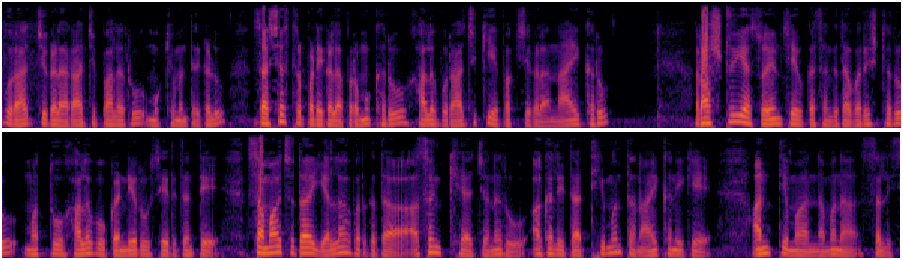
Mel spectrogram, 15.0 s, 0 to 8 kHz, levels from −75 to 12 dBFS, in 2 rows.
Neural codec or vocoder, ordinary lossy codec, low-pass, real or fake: none; none; 7.2 kHz; real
